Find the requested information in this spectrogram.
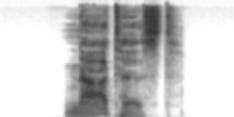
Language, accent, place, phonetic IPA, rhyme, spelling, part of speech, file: German, Germany, Berlin, [ˈnaːtəst], -aːtəst, nahtest, verb, De-nahtest.ogg
- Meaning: inflection of nahen: 1. second-person singular preterite 2. second-person singular subjunctive II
